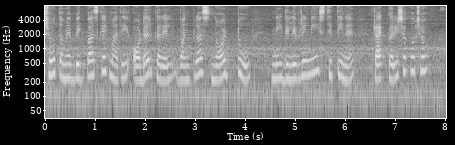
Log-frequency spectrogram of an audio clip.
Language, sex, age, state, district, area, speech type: Gujarati, female, 18-30, Gujarat, Surat, urban, read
